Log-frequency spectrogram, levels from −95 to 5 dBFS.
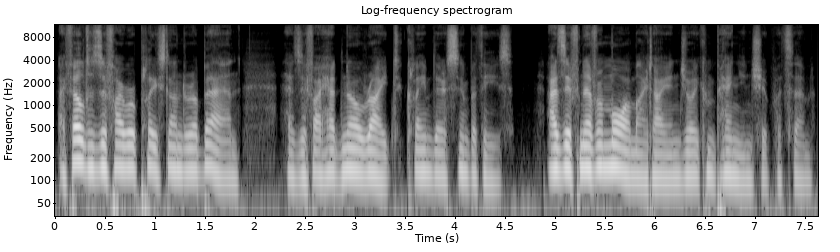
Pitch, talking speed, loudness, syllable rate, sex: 120 Hz, 220 wpm, -20 LUFS, 5.9 syllables/s, male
